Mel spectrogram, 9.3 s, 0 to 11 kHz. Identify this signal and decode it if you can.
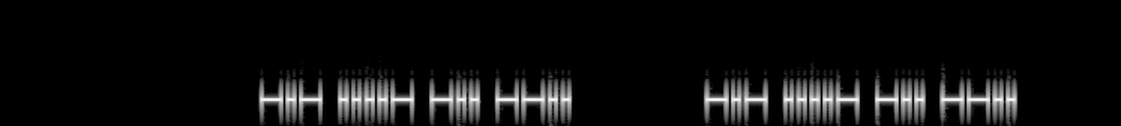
Morse code, heard as a keyed tone, about 22 wpm, 700 Hz. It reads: K4DZ K4DZ
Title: USA Call Signs - 4 Characters - Repeated 2x - 22wpm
